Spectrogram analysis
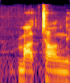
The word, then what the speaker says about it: Ma Teng: Ma Teng, excuse me. I've been saying his name wrong for so long.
